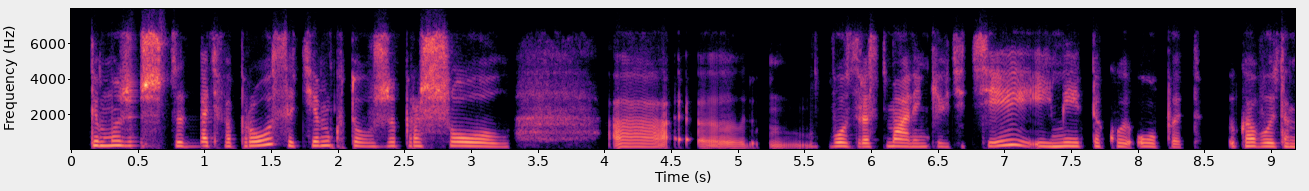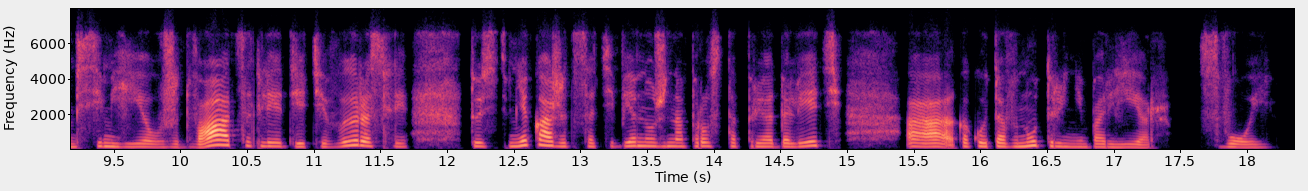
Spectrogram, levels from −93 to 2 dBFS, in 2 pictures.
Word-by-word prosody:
ты 250 - +3
можешь 235 -2 +6
задать 220 0 -3
вопросы 230 +5 -1
тем, 235 +3 -2
кто 220 -4 -5
уже 200 +2 -1
прошёл, 215 -3 +1 0.7
а, 185 -1 -2 0.2
э, - - -6 0.2
м, - - -15
возраст 190 -1 -2
маленьких 190 -2 -1
детей 220 +7 -1
и 200 - -3
имеет 205 +1 -1
такой 200 -1 -6
опыт. 180 -4 -6 0.3
У - - -8
кого 205 -1 0
и - - -5
там 180 -3 -5
семье 175 -3 -4
уже 160 0 -5
20 225 - +8
лет, 205 -2 -2
дети 180 -1 -4
выросли. 210 -2 0 0.4
То - - -4
есть, 195 - -7
мне 230 +6 +3
кажется, 195 -7 +4
тебе 200 +3 -3
нужно 205 -2 -1
просто 205 0 -5
преодолеть, 190 +4 -2 0.5
а, 190 -2 +6
какой-то 195 0 -1
внутренний 190 -3 -2
барьер 160 -3 -6 0.2
свой. 155 -3 -7
200 Hz, 135 wpm, -23 LUFS, 185-220 Hz, 0.7 s, 20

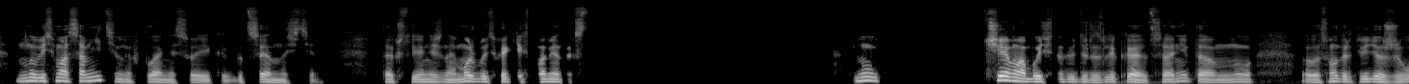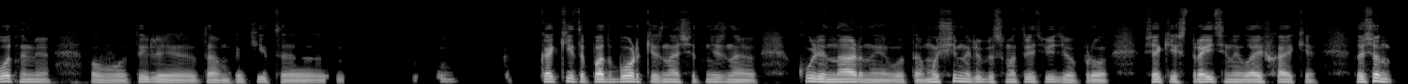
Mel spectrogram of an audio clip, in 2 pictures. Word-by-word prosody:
ну, 155 +3 +1
весьма 155 +1 +2
сомнительны 155 - -1
в - - -23
плане 110 -2 -1
своей 105 +1 -3
как 100 0 -11
бы 105 - -8
ценности. 100 -3 -3 0.6
Так 110 -1 -2
что, 115 - -5
я 115 - +1
не 115 0 0
знаю, 105 -1 -1
может 135 +1 +3
быть, 120 -2 -2
в - - -25
каких-то 120 -2 -2
моментах 125 -2 0
с - - -8 2.7
Ну. 165 +1 +2 1.0
Чем 190 -5 +8
обычно 130 -2 +3
люди 120 -3 -3
развлекаются? 105 -2 +1
Они 140 +6 -1
там, 110 -3 0
ну, 115 -3 -3 0.5
э, 110 0 0
смотрят 130 -3 -2
видео 125 -2 +3
с - - 0
животными, 110 0 0 0.4
вот, 95 -3 -3
или 100 -3 0
там 100 0 -1
какие-то, 100 +1 -6 0.5
э, - - -9 1.0
у 110 0 -12 0.8
к - - -12
какие-то 130 0 +2
подборки, 120 +1 +4
значит, 105 -2 -3
не 110 0 -2
знаю, 100 -2 -2 0.4
кулинарные. 115 -5 +3
Вот, 100 -1 -3
там 100 0 -2
мужчины 120 +4 0
любят 110 -2 -2
смотреть 110 0 -4
видео 105 -4 -1
про 100 +1 -1 0.3
всякие 115 -2 0
строительные 110 +1 +1
лайфхаки. 105 -1 0 0.3
То - - -1
есть 120 +4 0
он 130 -8 +6
110 Hz, 125 wpm, -23 LUFS, 105-125 Hz, 2.7 s, Чем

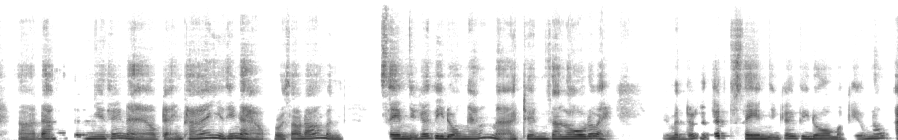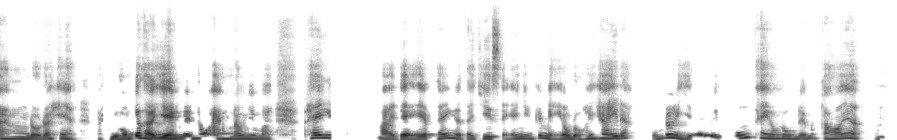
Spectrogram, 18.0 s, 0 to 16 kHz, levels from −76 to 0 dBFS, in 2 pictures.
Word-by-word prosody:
à, 155 -2 -6
đăng 195 +5 -1 0.2
tin 215 0 -3
như 210 0 0
thế 245 +2 -3
nào, 160 - -3
trạng 150 +6 -4
thái 230 +7 -1
như 270 -5 0
thế 245 - 0
nào. 190 -11 0
Rồi 165 - -3
sau 170 - -2
đó 225 +6 0
mình 185 -9 -3 0.4
xem 215 -1 +3
những 190 -1 -1
cái 240 +2 +1
video 215 -4 +3
ngắn 215 +11 -1
mà 235 - 0
ở 175 - -4
trên 205 -3 0
Zalo 215 +1 +3
đó 245 +3 +2
bạn. 245 - -1 0.5
Mình 170 -5 -5
rất 210 - -2
là 200 - -6
thích 260 - +4
xem 200 -4 +1
những 175 -2 -3
cái 240 - -1
video 200 -3 +1
mà, 180 -4 -4
kiểu, - - -8
nấu 240 +5 -3
ăn 205 -1 0
đồ 160 -4 +1
đó - - +1
ha, 230 - +1 0.3
mặc 150 - -14
dù 160 -3 +2
hông 165 +2 +2
có 275 - +9
thời 260 - +7
gian 195 +5 +9
để 175 - +3
nấu 260 +2 +2
ăn 200 0 -1
đâu 200 0 +1
nhưng 200 0 0
mà 165 -3 -4 0.3
thấy 300 +2 +2 0.5
bày 155 -1 0
đẹp, 160 0 +4
thấy 235 +3 +1
người 275 - -1
ta 175 - -3
chia 215 +4 -1
sẻ - - -7
những 215 -4 -1
cái 275 - +1
mẹo 175 - +1
đồ 175 -3 0
hay 200 +6 -2
hay 240 +1 +4
đó, 265 - 0 0.2
cũng - - -6
rất 340 - +4
là 340 - +4
dễ - - -2 0.2
bị - - -2
cuốn 285 +6 +1
theo 230 -5 0
luôn 215 -2 -1
để - - -2
mà 240 +1 -6
coi 220 +4 -1
á. 260 - -1
Ừm. 195 - -12
210 Hz, 270 wpm, -21 LUFS, 185-240 Hz, 0.5 s, có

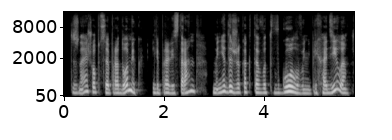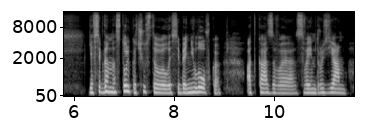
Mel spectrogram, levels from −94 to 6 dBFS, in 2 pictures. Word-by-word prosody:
Ты 190 - -10
знаешь, 175 +8 -4
опция 200 -3 -1
про 170 0 -1
домик 210 +7 +2 0.2
или 175 -2 -5
про 180 +2 -2
ресторан 170 +9 -1 0.3
мне 185 +6 0
даже 210 -5 +1
как-то 190 -1 -2
вот 180 0 -6
в 175 -1 -8
голову 200 -5 +6
не 155 -1 -7
приходило. 170 - -1 0.6
Я 190 - +1
всегда 220 +4 +3
настолько 205 +1 +3
чувствовала 175 -4 0
себя 175 +1 0
неловко, 190 -4 +2 0.5
отказывая 170 -4 -2
своим 175 +2 -2
друзьям, 175 -1 -1
180 Hz, 130 wpm, -23 LUFS, 170-200 Hz, 0.6 s, голову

